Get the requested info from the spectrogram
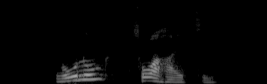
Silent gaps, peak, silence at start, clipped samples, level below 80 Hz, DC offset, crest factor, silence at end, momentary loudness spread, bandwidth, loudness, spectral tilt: none; -20 dBFS; 0.55 s; under 0.1%; -82 dBFS; under 0.1%; 20 dB; 0.55 s; 21 LU; 16.5 kHz; -37 LUFS; -7.5 dB/octave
